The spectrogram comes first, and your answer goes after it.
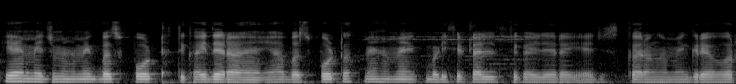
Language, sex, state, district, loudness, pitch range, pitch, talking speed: Hindi, male, Chhattisgarh, Balrampur, -28 LUFS, 115-120 Hz, 115 Hz, 235 wpm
